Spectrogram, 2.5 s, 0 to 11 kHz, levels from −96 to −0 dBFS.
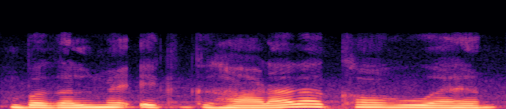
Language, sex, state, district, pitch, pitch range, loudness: Hindi, female, Jharkhand, Garhwa, 215 Hz, 205-230 Hz, -11 LUFS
